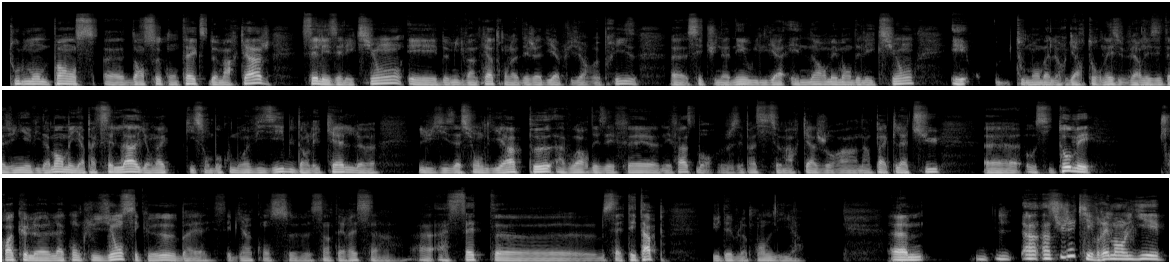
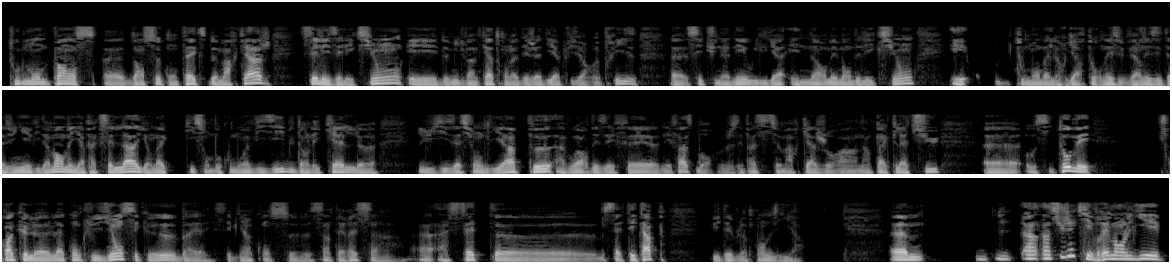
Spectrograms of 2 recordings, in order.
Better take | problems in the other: first | garbled, watery; badly; nothing above 6.5 kHz; slightly in the first

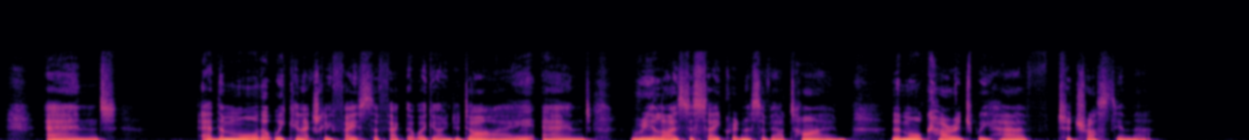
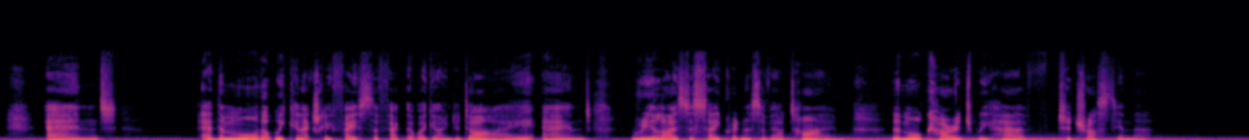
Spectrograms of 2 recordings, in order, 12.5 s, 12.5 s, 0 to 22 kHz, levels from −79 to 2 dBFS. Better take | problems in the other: first | wind noise on the microphone; occasional gusts; 15 dB below the speech

